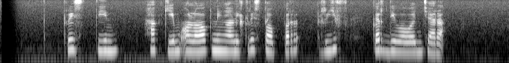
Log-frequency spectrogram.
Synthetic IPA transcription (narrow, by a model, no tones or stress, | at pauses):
kɾist̪inhakimɔlɔɦɔk̚niŋalikɾist̪ɔfər | rif | kɨrdiwawaɲt͡ʃaɾa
